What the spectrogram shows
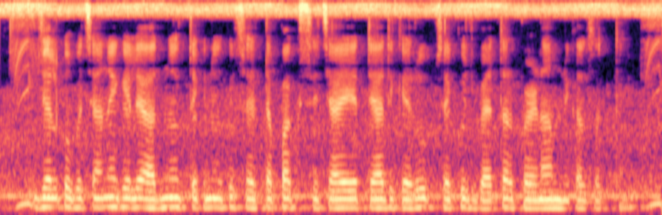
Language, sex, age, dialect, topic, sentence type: Hindi, male, 18-24, Kanauji Braj Bhasha, agriculture, statement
